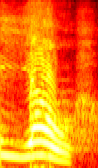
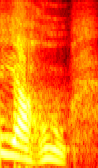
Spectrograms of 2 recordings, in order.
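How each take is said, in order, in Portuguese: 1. É pronunciado como uma sílaba, sem h. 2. É pronunciado como duas sílabas, com som de h. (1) "na verdade é Yau" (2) "não é Yahoo"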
